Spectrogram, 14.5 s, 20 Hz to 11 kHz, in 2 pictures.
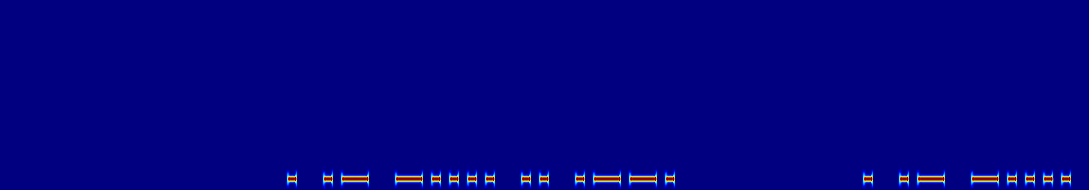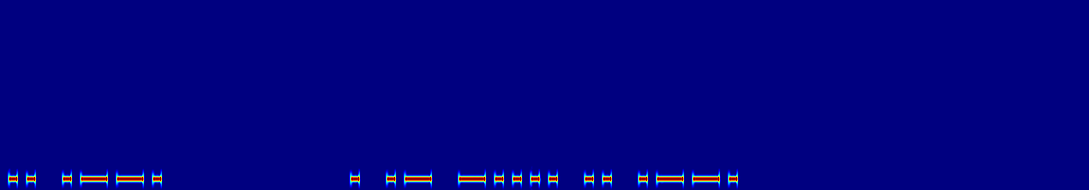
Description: Morse code, heard as a keyed tone, about 20 wpm, 700 Hz. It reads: EA6IP EA6IP EA6IP
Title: DXCC-100 Call Signs - 5 Characters - Repeated 3x - 20wpm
